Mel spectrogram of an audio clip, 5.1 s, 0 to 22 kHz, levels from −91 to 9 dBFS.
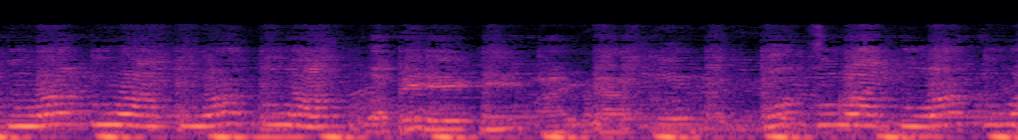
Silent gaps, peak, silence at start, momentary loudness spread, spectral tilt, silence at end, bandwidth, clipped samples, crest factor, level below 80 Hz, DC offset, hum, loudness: none; -8 dBFS; 0 s; 7 LU; -7 dB/octave; 0 s; 11.5 kHz; under 0.1%; 14 dB; -28 dBFS; under 0.1%; none; -25 LUFS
